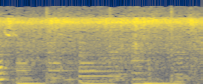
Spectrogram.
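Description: Background music with a steady bass beat, over the faint sizzle of shredded beef and vegetables being stirred in a pot.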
